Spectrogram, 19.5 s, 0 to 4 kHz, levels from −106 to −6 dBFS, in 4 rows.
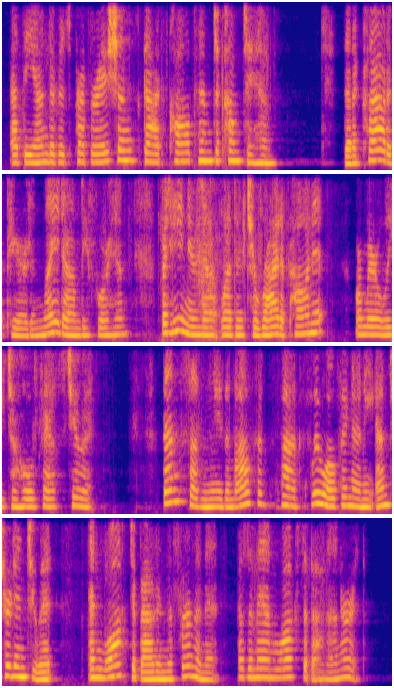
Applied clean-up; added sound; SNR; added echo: neural mask model DeepFilterNet 3.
